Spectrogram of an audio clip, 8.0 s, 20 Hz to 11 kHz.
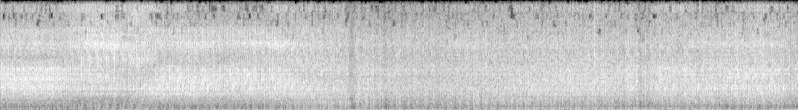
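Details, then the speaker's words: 1973 Moto Guzzi Eldorado, first start in 25 years after tank coating and carburetor cleaning: loud, uneven idle thumping about four beats a second; runs, sounds not too bad, condition still unclear. "sure what it's supposed to sound like that doesn't sound too bad"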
